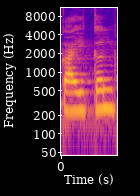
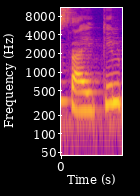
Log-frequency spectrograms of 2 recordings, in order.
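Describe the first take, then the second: First: The word begins with a k sound. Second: The word begins with an s sound. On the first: The speaker calls it wrong. "यहाँ पे हम काइकल करके नहीं पढ़ रहे हैं" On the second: The speaker calls it right. "यहाँ पे हम साइकिल पढ़ रहे हैं"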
